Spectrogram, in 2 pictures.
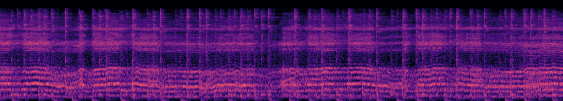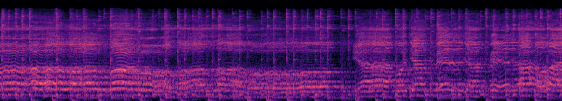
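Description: Male voices singing an Arabic sholawat (devotional qasidah) through microphones and a PA, with a melismatic, gliding melody. A hadroh ensemble of frame drums and bass drum keeps a steady low beat underneath.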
